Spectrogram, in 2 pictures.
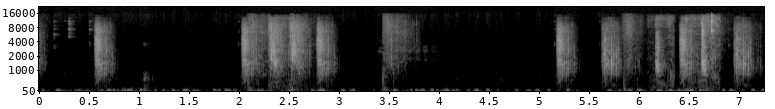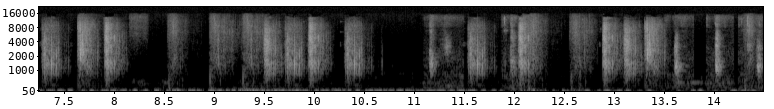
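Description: Dirt blocks crunch as they are dug out in a video game.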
